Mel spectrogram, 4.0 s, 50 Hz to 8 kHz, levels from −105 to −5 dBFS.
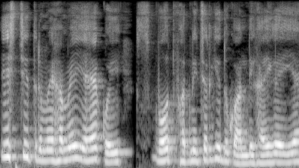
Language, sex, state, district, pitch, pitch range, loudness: Hindi, male, Uttar Pradesh, Saharanpur, 180 Hz, 165-205 Hz, -15 LUFS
